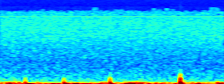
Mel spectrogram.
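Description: Wind buffeting the camera's microphone: a continuous low rumble with about five soft, irregular thumps.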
